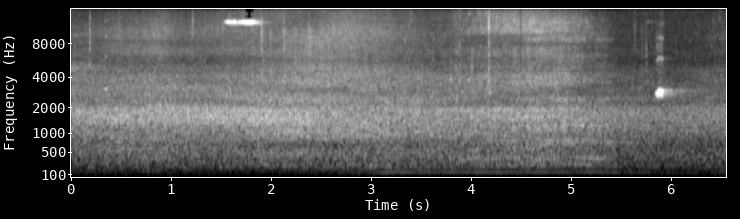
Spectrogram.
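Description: Road traffic: cars passing, with tyre and engine noise swelling to its loudest about two seconds in, then a steady low engine hum through the second half.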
